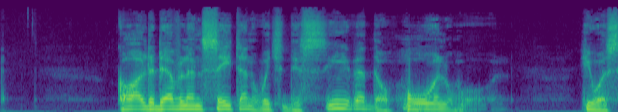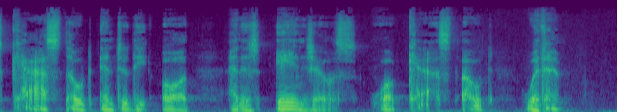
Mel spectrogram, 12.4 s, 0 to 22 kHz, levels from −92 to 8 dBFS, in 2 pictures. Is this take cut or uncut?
uncut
